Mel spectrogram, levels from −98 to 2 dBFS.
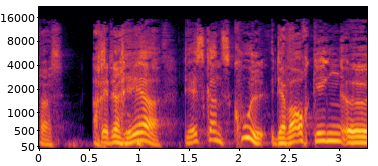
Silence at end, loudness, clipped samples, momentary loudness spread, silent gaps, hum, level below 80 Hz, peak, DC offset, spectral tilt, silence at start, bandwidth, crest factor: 0 s; -17 LUFS; under 0.1%; 11 LU; none; none; -50 dBFS; -2 dBFS; under 0.1%; -5.5 dB/octave; 0 s; 15 kHz; 14 dB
